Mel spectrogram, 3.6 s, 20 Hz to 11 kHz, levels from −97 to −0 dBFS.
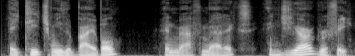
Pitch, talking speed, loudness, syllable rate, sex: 100 Hz, 150 wpm, -17 LUFS, 5.2 syllables/s, male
